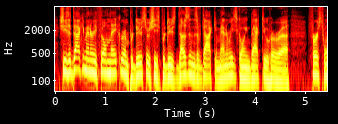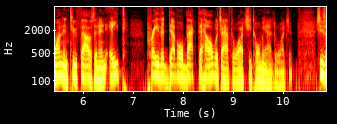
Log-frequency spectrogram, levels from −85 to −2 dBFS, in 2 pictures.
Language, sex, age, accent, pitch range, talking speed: English, male, 50-69, American, 110-150 Hz, 220 wpm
